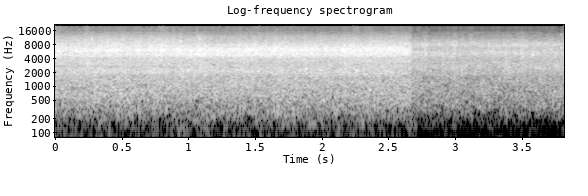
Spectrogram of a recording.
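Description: River rapids rushing in a steady, loud, broadband roar close at hand, with no voices. The rush drops slightly in level near the end.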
